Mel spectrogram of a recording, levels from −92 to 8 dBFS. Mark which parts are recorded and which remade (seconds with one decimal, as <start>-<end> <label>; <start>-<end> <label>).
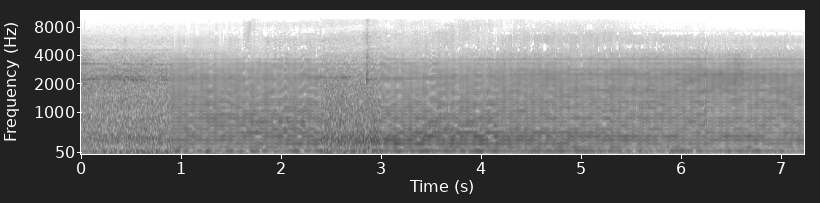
0.0-0.9 recorded; 0.9-2.4 remade; 2.4-3.0 recorded; 3.0-7.2 remade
